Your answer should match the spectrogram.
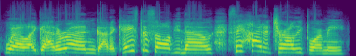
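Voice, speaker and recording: A breezy young woman for a mystery game. Her voice is bright and a bit high, friendly and casual, with a dry studio sound. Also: lively intonation, a little fast, no echo.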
